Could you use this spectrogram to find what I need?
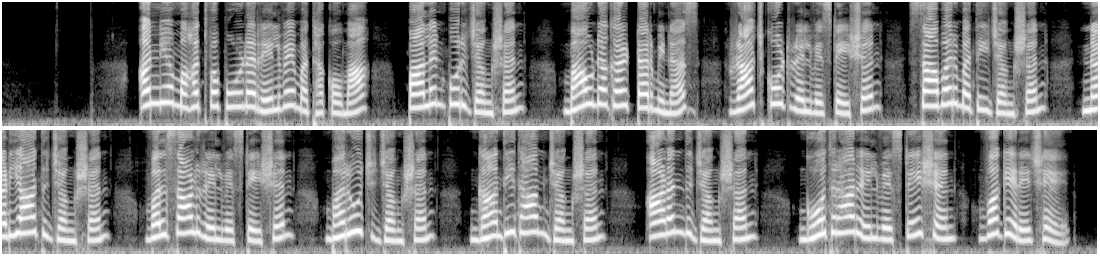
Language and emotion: Gujarati, neutral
